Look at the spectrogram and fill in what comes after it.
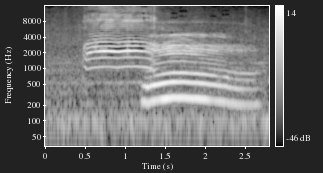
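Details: Domestic cat in a funny-cat compilation letting out one long, clear meow that starts high and strained, then drops to a lower, drawn-out tone and fades over about two seconds.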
